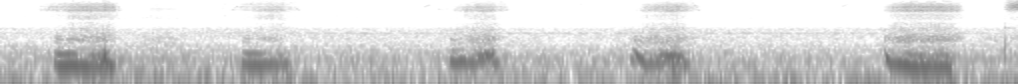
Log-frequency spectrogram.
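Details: Sleeping Persian cat snoring loudly, five rough, buzzy snores roughly every one and a half seconds, some with a slight upward pitch sweep, separated by quiet breathing pauses.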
